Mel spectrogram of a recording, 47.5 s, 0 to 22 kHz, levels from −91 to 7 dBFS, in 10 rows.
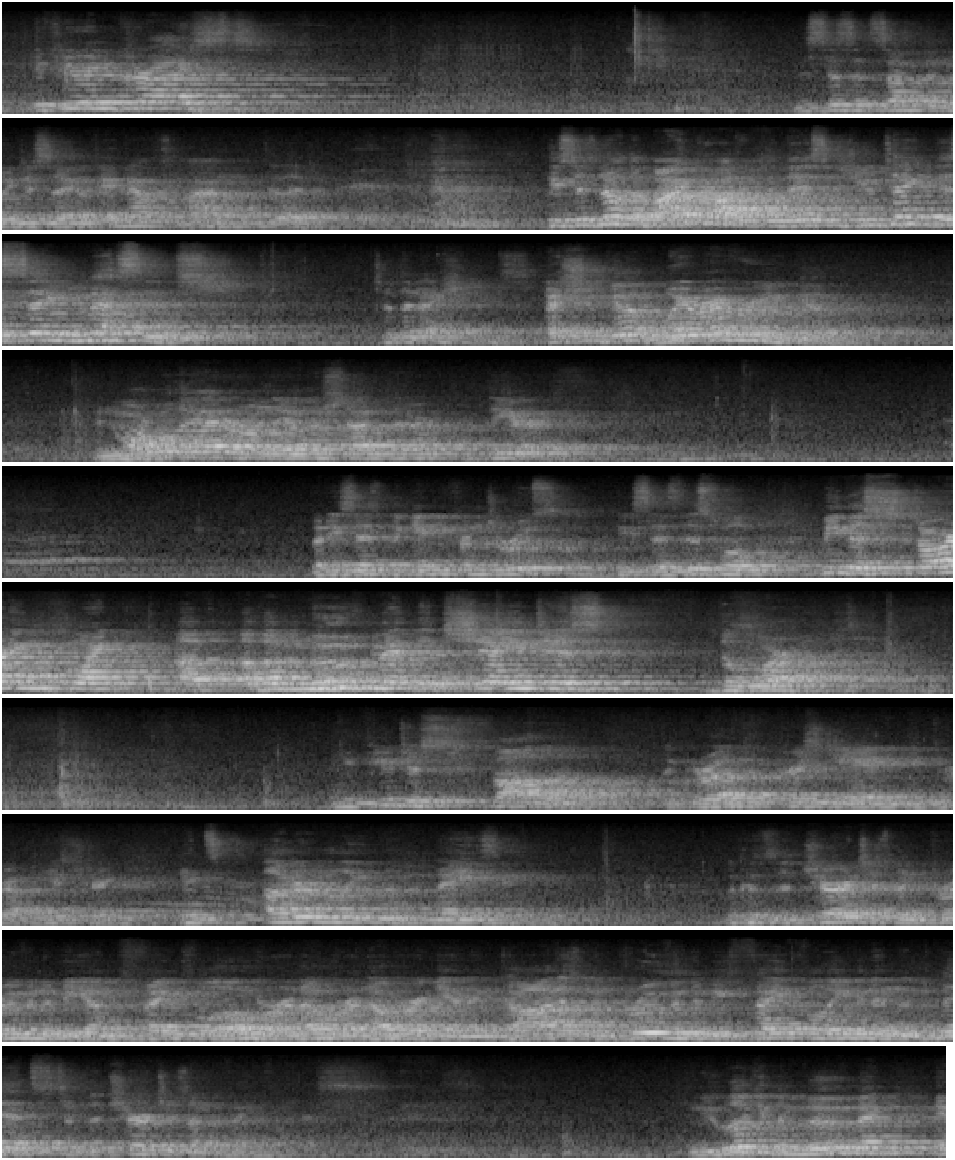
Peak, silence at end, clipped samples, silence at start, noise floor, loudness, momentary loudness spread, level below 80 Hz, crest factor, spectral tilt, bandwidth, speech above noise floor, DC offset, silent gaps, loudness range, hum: -4 dBFS; 0 s; under 0.1%; 0 s; -52 dBFS; -24 LUFS; 21 LU; -64 dBFS; 22 dB; -6 dB/octave; 15.5 kHz; 28 dB; under 0.1%; none; 12 LU; none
